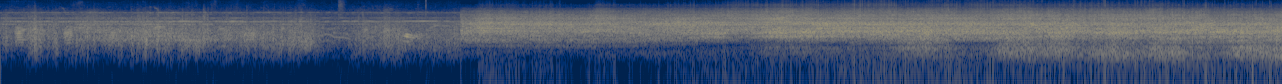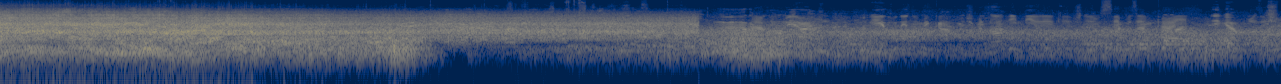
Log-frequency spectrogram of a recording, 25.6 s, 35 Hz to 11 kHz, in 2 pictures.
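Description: Su-27UB's twin AL-31F turbofan engines whining at low power, then suddenly much louder about four and a half seconds in as they run up for the takeoff roll. The loud, steady jet noise holds through the takeoff and climb-out, then falls away near the end as the aircraft moves off.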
